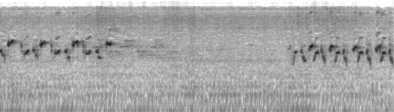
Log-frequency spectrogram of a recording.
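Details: Female yellow-vented bulbul calling the male: two bursts of quick, bubbly, warbled notes, the first lasting about a second, a pause, then a second burst, with faint background hum.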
